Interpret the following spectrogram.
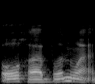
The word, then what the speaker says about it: Ohuabunwa: while I work actually how do you pronounce your name and I was like OHA Bona they said I would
